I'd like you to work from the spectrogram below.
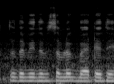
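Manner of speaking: plain reading voice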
